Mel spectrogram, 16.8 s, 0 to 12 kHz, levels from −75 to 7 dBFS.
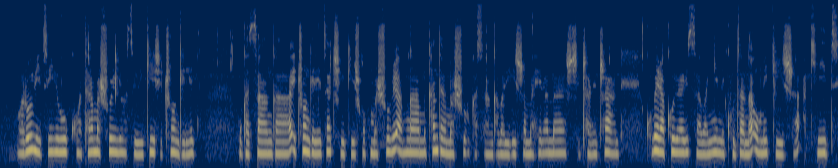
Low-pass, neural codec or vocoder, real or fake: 10.8 kHz; none; real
